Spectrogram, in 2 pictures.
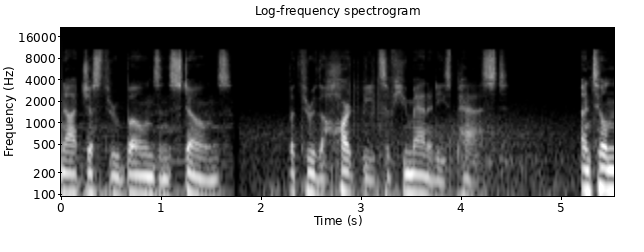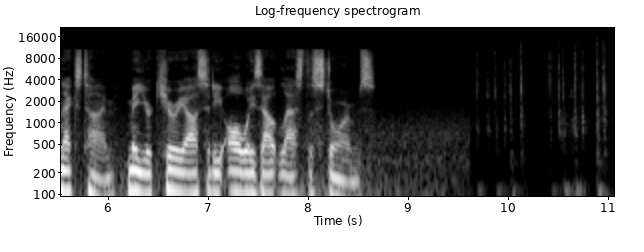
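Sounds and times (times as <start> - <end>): computer keyboard typing: 9.6 - 11.0.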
